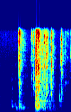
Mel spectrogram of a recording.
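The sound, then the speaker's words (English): A door is opened because someone is at it, with a short burst of handle rattling and creaking followed by a louder sweep and scrape as it swings, then a couple of softer knocks. No one speaks. “So it's sort of like, hold on, there's someone at my door.”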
